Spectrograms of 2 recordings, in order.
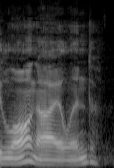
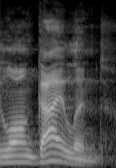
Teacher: If you go with the idea that people in a certain region should have the ability to pronounce things the way they want, it wouldn't be Long Island, it would be Long Island with a very pronounced glottal stop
